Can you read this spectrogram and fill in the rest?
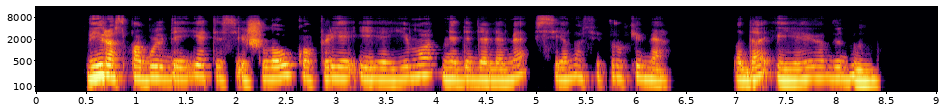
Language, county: Lithuanian, Šiauliai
